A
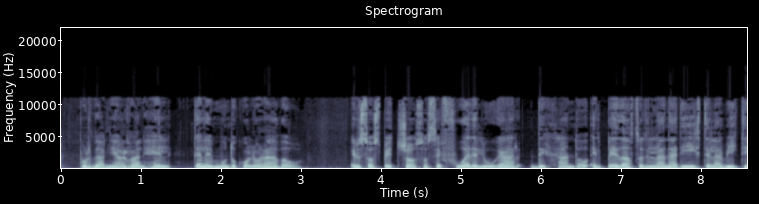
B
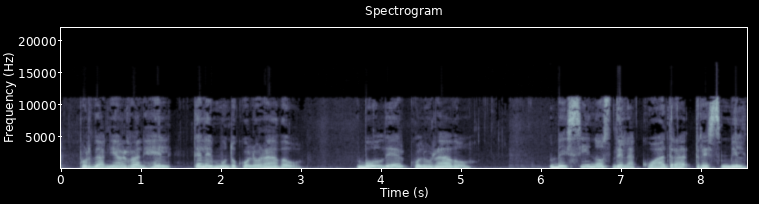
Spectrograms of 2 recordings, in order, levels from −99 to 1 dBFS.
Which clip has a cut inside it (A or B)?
A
